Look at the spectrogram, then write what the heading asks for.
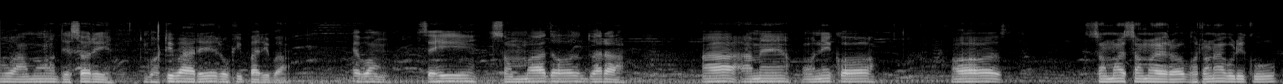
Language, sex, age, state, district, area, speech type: Odia, male, 18-30, Odisha, Balangir, urban, spontaneous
